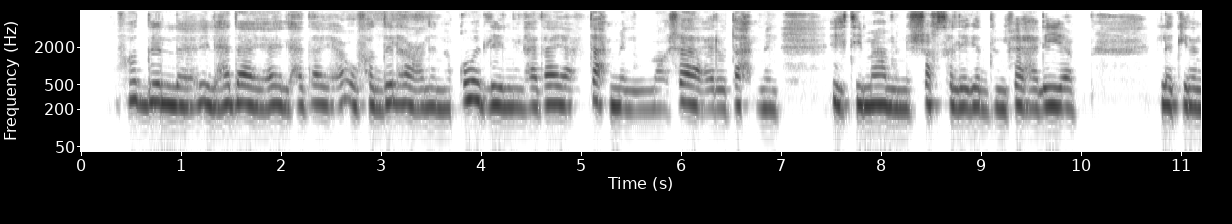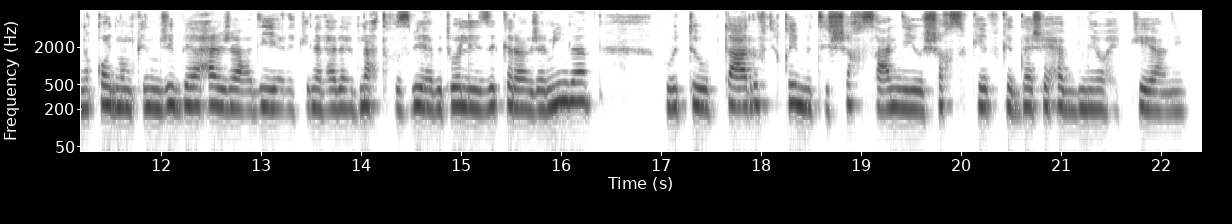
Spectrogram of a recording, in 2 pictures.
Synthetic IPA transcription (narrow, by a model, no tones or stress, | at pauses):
ʔɑfɑd̪ˤːɨlɪlɦad̪aːjaɪlhad̪aːjawfɑd̪ˤːɨlhɑʕanɪnːʊquːd̪lɪʔɪnːɪlɦad̪aːjat̪aħmɪlmaʃaːʕɪlwɪt̪aħmɪlɪht̪ɪmaːmːɪnɪʃːɑxsˤɪlːiaɡad̪ːɪmfiːɦalɪjːa | laːkɪnɪnːʊquːd̪mʊmkɪnːʒiːbihaħaːʒaʕad̪ɪjːalaːkɪnːɪlhad̪aːjabnɪħt̪ɑ̥fɨzˤbiːhabɪt̪walːizɪkɾaʒamiːla | wbɪt̪bt̪ʕɑrˤːɑfniqiːmaʃːɑxsˤʕand̪iwɪʃːɑxsˤkeːfɡʊd̪ːaːʃjħɪbːniwheːkːjaʕni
